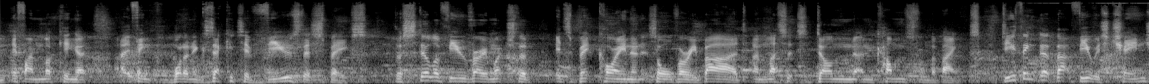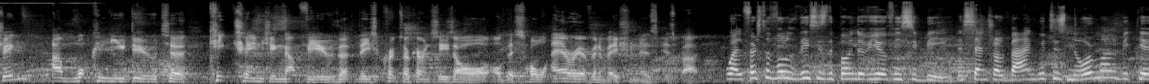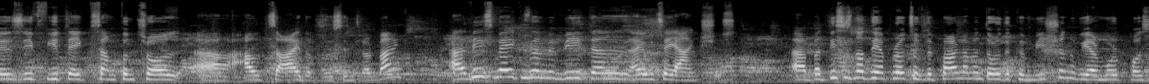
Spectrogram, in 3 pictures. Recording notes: interviews recorded at Blockchain Live in London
